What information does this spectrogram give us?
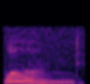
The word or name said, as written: wound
